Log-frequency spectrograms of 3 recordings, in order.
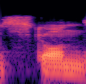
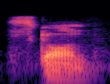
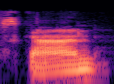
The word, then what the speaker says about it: scone: kind of thing okay we call them scon here right so s c o n e scone scone scone well you're not even pronouncing it right scan yeah scone yeah you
